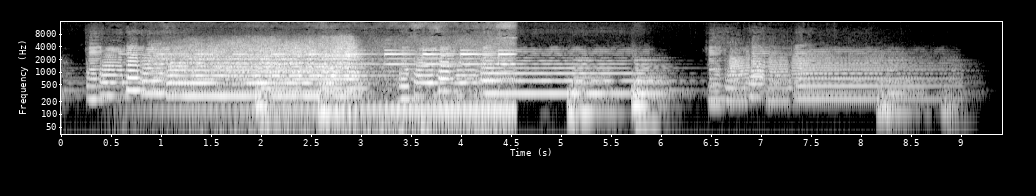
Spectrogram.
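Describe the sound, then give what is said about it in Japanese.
A train pulls into a station with loud, sustained horn-like toots, rich steady tones that shift pitch in a short sequence, pausing briefly midway before a final cluster of notes. No one speaks. “The train's just arrived.”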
